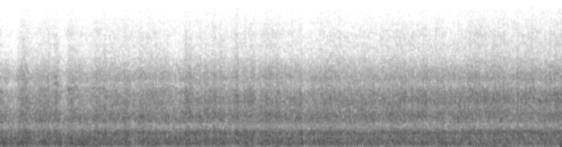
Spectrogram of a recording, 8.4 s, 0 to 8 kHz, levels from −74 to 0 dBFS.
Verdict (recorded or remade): recorded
